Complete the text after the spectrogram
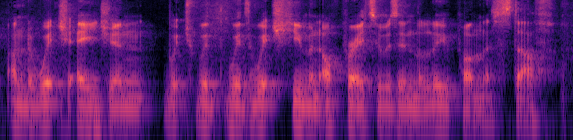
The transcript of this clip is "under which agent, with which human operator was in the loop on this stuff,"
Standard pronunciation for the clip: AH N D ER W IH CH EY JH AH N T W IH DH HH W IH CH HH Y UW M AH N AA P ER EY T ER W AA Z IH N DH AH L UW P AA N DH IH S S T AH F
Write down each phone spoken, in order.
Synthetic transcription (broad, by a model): AH N D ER W IH CH EY JH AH N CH W IH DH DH W IH CH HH Y UW M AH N AA P ER EY T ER W AA Z IH N DH AH L UW P N DH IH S S T AH F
